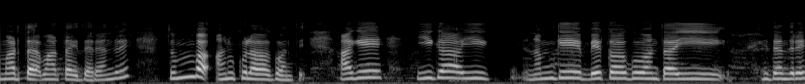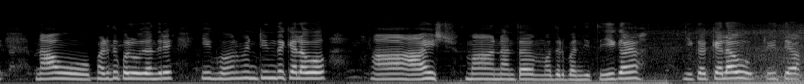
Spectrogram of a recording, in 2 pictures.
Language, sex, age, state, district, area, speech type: Kannada, female, 45-60, Karnataka, Dakshina Kannada, rural, spontaneous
